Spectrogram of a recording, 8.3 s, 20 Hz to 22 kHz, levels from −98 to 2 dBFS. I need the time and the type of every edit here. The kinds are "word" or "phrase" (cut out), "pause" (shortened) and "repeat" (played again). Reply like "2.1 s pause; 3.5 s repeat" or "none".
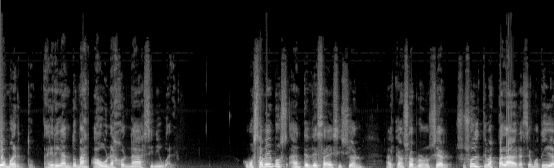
1.3 s word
